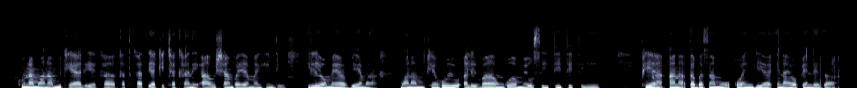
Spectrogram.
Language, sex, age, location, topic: Swahili, female, 25-35, Wajir, agriculture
